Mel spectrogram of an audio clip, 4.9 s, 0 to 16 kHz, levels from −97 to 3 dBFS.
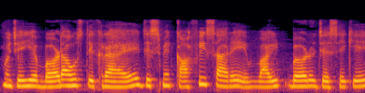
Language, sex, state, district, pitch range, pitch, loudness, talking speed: Hindi, female, Maharashtra, Washim, 180-205 Hz, 190 Hz, -15 LUFS, 170 wpm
